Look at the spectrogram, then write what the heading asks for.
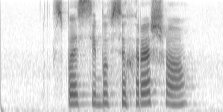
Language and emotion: Russian, positive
